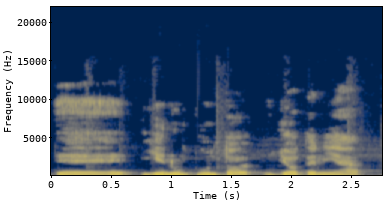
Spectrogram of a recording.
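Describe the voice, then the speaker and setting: Here the same kind of guest, a children's author and screenwriter, has a high-pitched, dark-toned voice and takes his time. He works through his thoughts reflectively, in brief phrases backed by examples, over quiet background music.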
